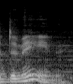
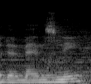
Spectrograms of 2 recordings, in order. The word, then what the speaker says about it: domain: pronounce it properly cuz I was always calling it like the demeny or the demen but it's this is domain that's how you say that I think at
